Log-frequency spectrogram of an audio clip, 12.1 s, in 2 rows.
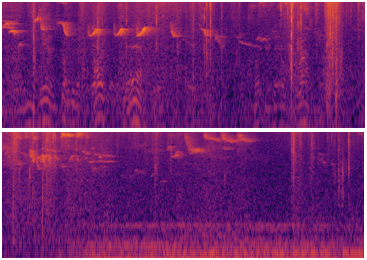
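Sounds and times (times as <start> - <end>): small birds chirping: 0.0 - 12.0
low steady rumble: 6.7 - 12.0.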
